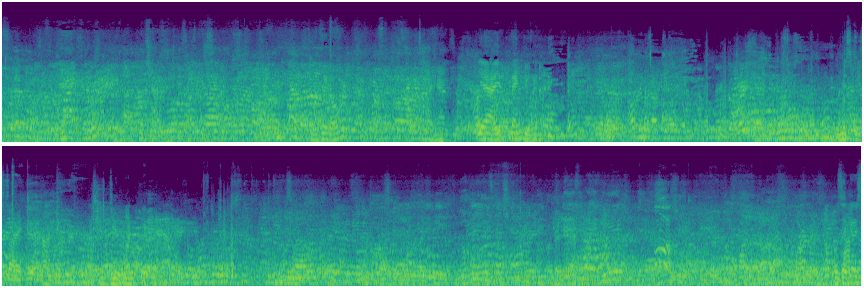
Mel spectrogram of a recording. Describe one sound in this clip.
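A crowd of men and women chatters loudly nearby, echoing in a large room.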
